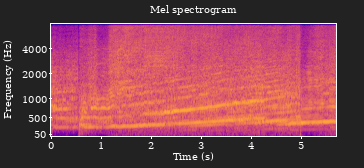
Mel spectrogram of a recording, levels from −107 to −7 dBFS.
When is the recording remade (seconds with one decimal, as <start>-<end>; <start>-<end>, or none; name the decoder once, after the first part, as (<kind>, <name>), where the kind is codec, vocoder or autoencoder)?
0.0-0.6 (vocoder, WaveNeXt); 1.3-2.5; 3.5-4.3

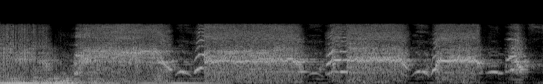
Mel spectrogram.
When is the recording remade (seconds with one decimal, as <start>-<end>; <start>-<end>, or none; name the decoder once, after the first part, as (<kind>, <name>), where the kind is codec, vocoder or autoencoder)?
0.0-1.5 (codec, SNAC); 4.7-5.4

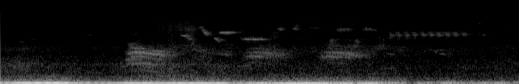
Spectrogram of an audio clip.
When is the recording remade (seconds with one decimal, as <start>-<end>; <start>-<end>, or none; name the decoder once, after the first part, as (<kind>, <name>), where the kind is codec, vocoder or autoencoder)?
2.5-3.8 (vocoder, Vocos)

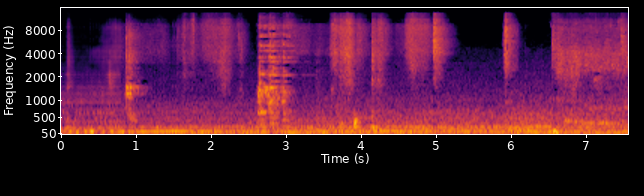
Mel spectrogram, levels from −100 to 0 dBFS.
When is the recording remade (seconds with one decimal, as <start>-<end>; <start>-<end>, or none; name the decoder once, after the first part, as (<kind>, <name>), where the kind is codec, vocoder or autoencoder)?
0.0-0.8 (vocoder, Vocos)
